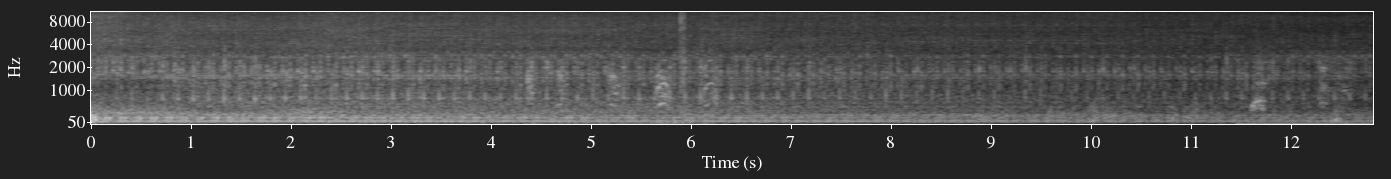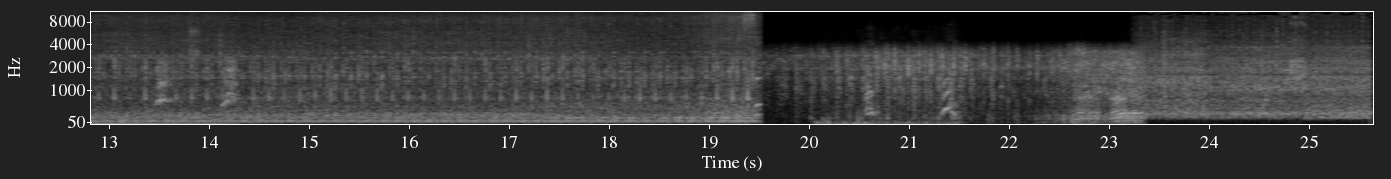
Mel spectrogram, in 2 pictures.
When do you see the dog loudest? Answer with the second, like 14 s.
6 s.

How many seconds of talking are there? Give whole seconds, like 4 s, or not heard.
not heard.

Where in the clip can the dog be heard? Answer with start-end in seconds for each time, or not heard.
4.3-6.3, 11.5-14.3, 20.1-21.6.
